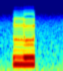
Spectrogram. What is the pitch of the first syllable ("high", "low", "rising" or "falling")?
high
